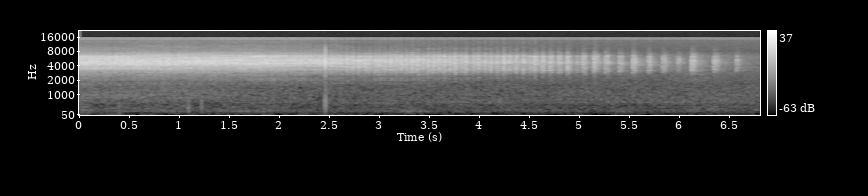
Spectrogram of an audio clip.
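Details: Crotalus atrox, the western diamondback rattlesnake, giving a continuous high hissing buzz that gradually slows into distinct rapid clicks and fades away toward the end.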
